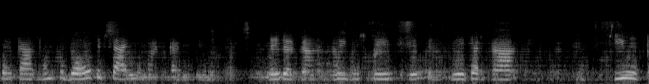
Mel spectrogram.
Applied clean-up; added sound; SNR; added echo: neural separator model SepFormer DNS4.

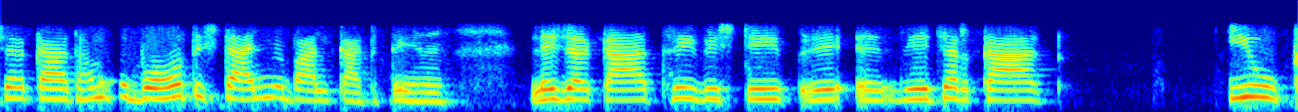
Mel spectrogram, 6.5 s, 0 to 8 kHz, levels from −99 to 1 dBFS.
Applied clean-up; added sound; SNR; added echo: none; none; none; none.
